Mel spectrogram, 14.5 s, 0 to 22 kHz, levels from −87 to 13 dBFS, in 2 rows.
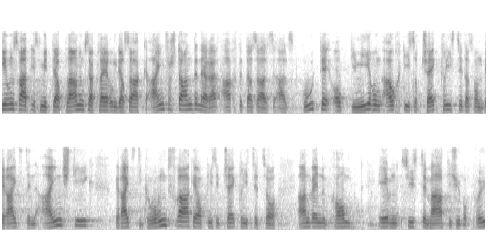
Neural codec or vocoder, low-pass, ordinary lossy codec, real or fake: vocoder, 24 kHz, 100 mel bands, Vocos; 7.2 kHz; Opus, 16 kbps; fake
